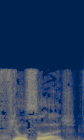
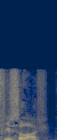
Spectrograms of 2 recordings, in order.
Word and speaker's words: fuselage: You said fuel silage. – Fuel silage. – Is it? – It's fuselage.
